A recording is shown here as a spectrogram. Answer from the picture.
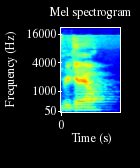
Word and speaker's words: regale: You were meant to regale, how do you pronounce that? Regale. Regale, thank you, us with your gift.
